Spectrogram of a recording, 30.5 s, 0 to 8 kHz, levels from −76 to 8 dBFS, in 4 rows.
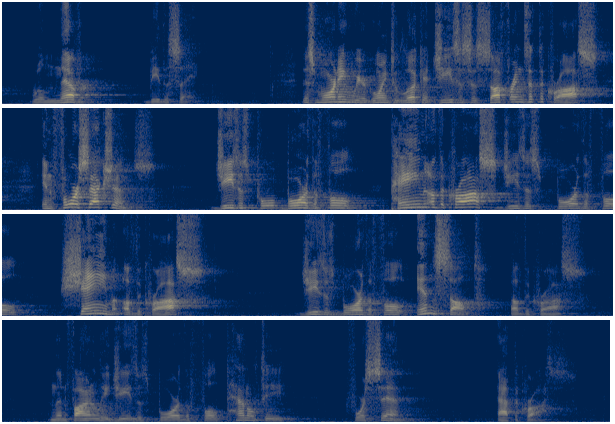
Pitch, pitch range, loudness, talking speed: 165 Hz, 135-190 Hz, -30 LUFS, 115 wpm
